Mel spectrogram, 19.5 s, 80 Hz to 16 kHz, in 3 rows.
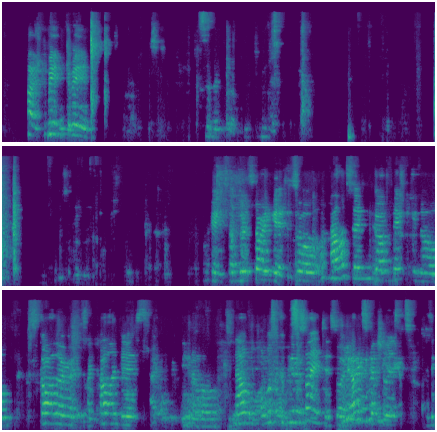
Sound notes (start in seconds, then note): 2.9 chatter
